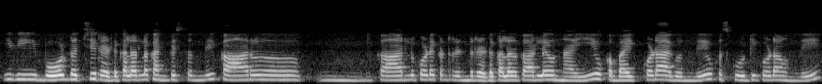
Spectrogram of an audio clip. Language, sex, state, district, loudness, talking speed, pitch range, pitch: Telugu, female, Andhra Pradesh, Sri Satya Sai, -16 LUFS, 175 wpm, 195-220 Hz, 210 Hz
